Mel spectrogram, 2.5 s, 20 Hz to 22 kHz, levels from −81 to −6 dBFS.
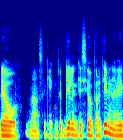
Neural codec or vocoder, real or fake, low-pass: autoencoder, 48 kHz, 128 numbers a frame, DAC-VAE, trained on Japanese speech; fake; 14.4 kHz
